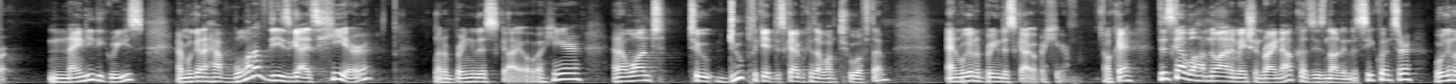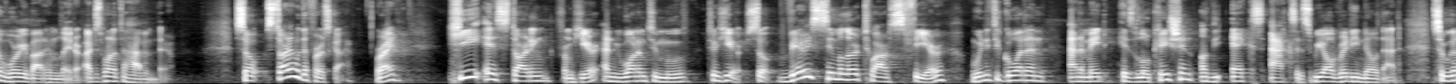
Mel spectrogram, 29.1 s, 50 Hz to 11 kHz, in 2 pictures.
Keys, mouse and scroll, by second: 0.3-3.3 typing, 0.5 right click, 4.5 click, 9.2 alt+click, 16.3 click, 16.5-19.5 typing, 19.5 right click.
